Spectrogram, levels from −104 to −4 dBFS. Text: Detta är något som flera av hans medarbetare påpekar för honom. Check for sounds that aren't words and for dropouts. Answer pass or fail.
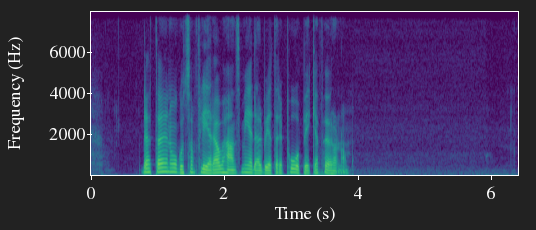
pass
